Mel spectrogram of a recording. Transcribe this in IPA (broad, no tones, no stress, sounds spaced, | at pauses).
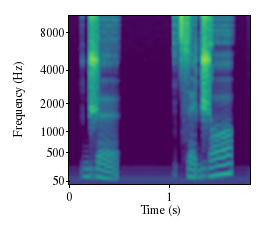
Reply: d͡ʒ œ | t͡s ɛ d͡ʒ ɔ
